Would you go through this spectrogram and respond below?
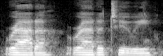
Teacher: the first um syllable has a little stress so we do have the a black cat vowel there it does sound like the word rat or the word rad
